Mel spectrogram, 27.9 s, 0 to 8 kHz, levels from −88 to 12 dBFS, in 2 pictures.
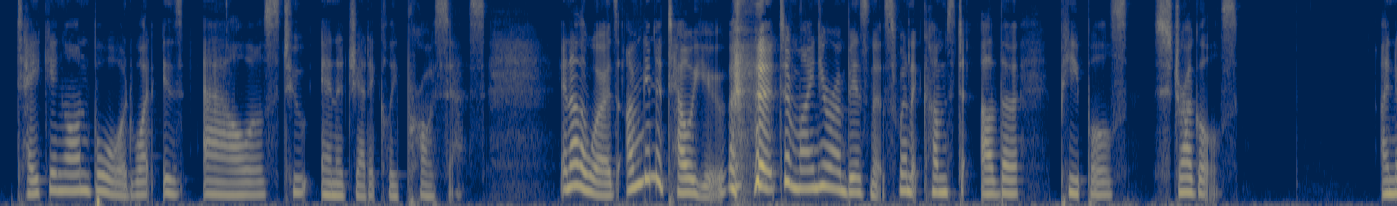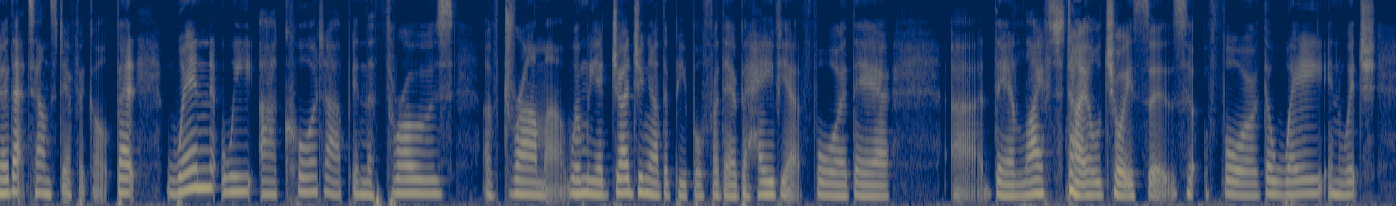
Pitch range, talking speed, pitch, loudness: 180-215 Hz, 140 wpm, 195 Hz, -29 LUFS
